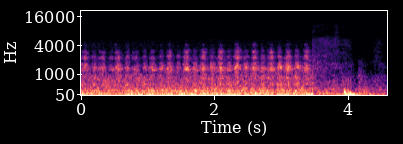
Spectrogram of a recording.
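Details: A Golden Retriever trying corn for the first time pants steadily in rapid, rhythmic breaths for about three and a half seconds. The breathing then stops and a short rustle follows in a quiet room.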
